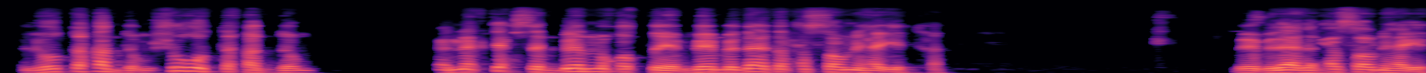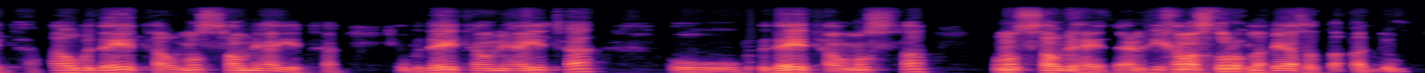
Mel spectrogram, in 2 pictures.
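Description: A man's voice: medium pitch, animated, rapid-fire, darkish tone, dry recording, clean studio sound. A middle-aged man, lecturing teachers and often checking with the audience. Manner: questioning the audience.

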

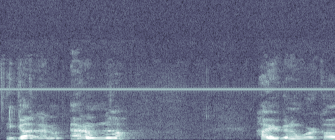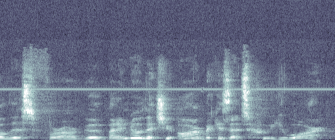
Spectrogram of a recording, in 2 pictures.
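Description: Man with a higher voice giving a eulogy. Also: fairly quick, dark tone, rough recording. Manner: heartfelt storytelling, anecdotal. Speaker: church staff leader giving a eulogy. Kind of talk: memorial eulogy. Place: church sanctuary.

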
